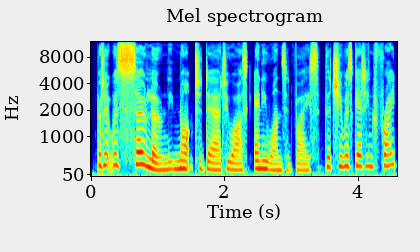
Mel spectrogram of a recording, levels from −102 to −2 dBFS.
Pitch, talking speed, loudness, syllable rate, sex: 210 Hz, 220 wpm, -21 LUFS, 6.0 syllables/s, female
